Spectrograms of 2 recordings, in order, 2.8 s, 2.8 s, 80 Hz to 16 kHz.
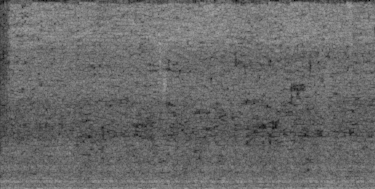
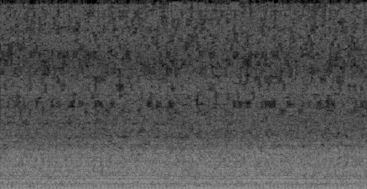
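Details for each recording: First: Ford Focus running rough with lean code P0171 and a suspected cracked airbox near the mass airflow sensor. Brake cleaner sprayed there smooths the idle under a faint hiss, and it will run rough again once the cleaner dries: vacuum leak. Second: Ford Focus that ran terribly with lean code P0171, restarted after clearing codes; a broken air box was found as the cause. Steady, even idle with no hunting, misses or surging, sounding smooth; normal idle.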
